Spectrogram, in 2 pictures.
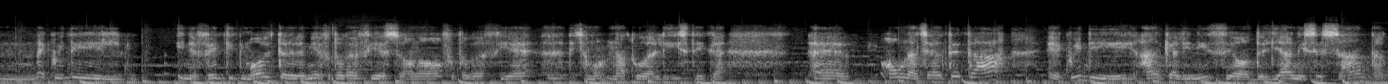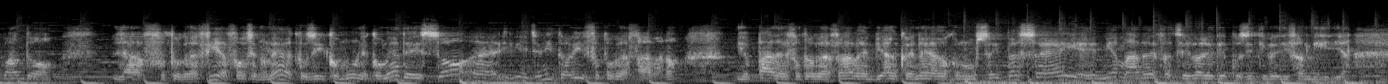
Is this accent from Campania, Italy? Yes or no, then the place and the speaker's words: no; Trieste, Friuli-Venezia Giulia, Italy; born there; now in Udine, Italy; io sono un geologo triestino, sono nato a Trieste, mi sono laureato all'Università di Trieste in geologia, poi per problemi di famiglia, per questione di famiglia mi sono trasferito ormai da 30 anni a Udine.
